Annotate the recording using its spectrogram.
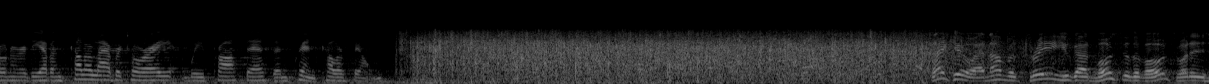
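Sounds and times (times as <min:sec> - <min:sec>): audience applauding: 0:04.0 - 0:10.8.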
